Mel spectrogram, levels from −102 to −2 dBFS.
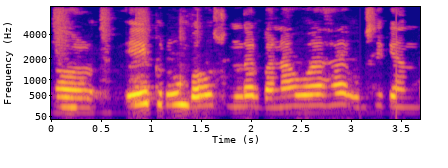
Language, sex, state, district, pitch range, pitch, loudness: Hindi, female, Bihar, Sitamarhi, 230-265 Hz, 245 Hz, -16 LUFS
